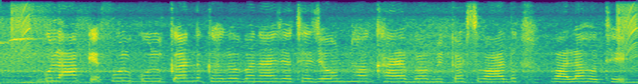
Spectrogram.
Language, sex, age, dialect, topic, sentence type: Chhattisgarhi, female, 18-24, Western/Budati/Khatahi, agriculture, statement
